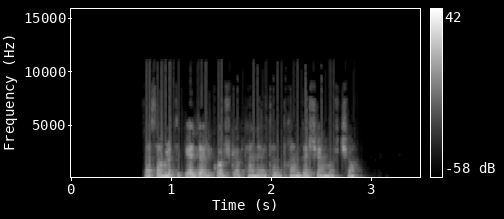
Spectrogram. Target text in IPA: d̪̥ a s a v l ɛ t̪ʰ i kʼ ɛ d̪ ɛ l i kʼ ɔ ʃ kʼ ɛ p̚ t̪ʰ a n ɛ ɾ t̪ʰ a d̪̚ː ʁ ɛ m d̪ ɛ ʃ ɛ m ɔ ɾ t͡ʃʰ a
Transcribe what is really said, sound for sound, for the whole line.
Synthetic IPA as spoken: d̪̥ a s a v l ɛ t̪ʰ i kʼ ɛ d̪ ɛ l i kʼ ɔ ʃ kʼ ɛ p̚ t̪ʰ a n ɛ ɾ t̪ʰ a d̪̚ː ʁ ɛ m d̪ ɛ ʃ ɛ m ɔ ɾ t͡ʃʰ a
